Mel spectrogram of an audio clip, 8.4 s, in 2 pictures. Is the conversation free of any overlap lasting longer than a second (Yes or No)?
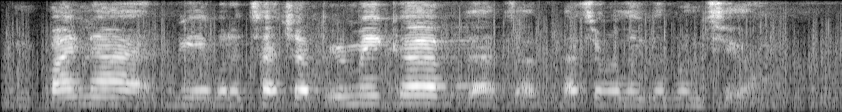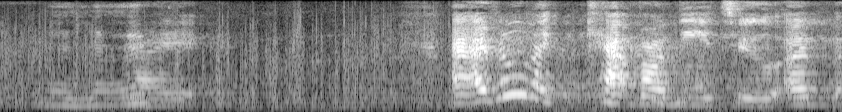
Yes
